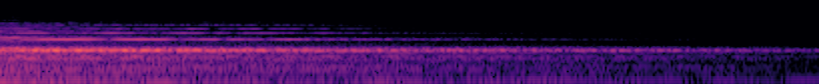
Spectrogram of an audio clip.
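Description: Background relaxation music ending: held tones dying away steadily into silence over about three and a half seconds.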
